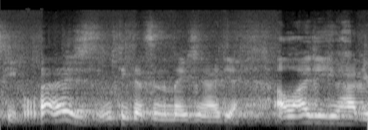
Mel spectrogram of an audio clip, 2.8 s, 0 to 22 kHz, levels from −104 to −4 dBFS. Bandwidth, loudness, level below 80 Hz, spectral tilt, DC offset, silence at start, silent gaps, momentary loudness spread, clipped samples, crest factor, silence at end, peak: 14 kHz; -25 LUFS; under -90 dBFS; -2.5 dB/octave; under 0.1%; 0 s; none; 7 LU; under 0.1%; 20 dB; 0 s; -6 dBFS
